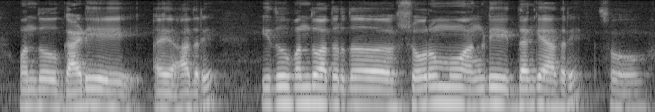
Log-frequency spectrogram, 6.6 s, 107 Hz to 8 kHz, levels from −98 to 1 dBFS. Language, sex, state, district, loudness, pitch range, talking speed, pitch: Kannada, male, Karnataka, Dharwad, -24 LUFS, 115-140 Hz, 120 wpm, 130 Hz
